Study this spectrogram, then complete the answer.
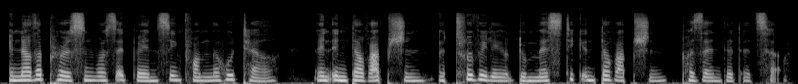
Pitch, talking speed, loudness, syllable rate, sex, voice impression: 180 Hz, 115 wpm, -21 LUFS, 4.7 syllables/s, female, feminine, adult-like, slightly weak, slightly halting, calm, reassuring, modest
